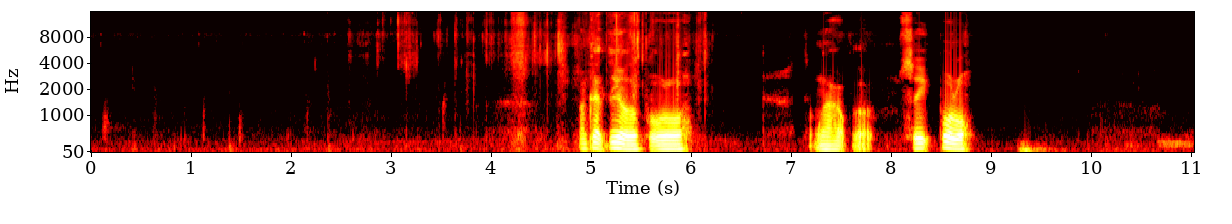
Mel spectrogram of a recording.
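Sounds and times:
person speaking: 4.2s - 6.2s, 7.2s - 8.8s.

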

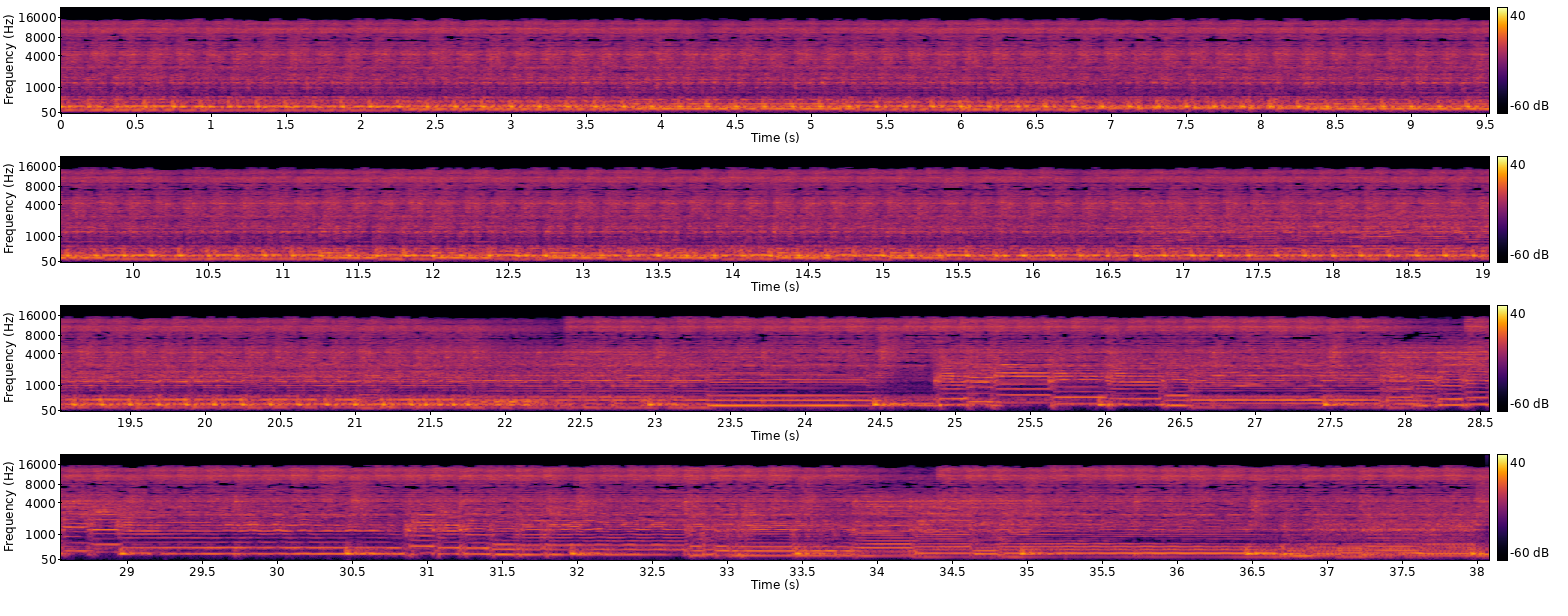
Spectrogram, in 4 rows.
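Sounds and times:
distorted electric guitar riffs: 0.0s - 38.0s
fast drum loop: 0.0s - 38.0s.

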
